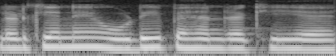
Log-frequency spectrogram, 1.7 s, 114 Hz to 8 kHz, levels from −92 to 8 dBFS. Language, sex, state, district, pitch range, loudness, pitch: Hindi, female, Bihar, Vaishali, 205-225 Hz, -13 LUFS, 215 Hz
